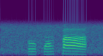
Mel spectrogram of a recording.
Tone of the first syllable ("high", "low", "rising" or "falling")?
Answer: low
